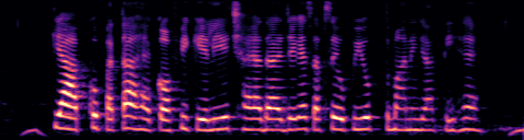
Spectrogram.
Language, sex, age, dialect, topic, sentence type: Hindi, female, 18-24, Kanauji Braj Bhasha, agriculture, statement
